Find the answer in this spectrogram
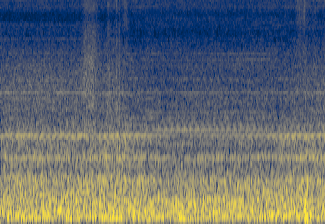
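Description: Steady machine hum with a low rumble and a faint steady high tone, from a running motor such as a fan or appliance.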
